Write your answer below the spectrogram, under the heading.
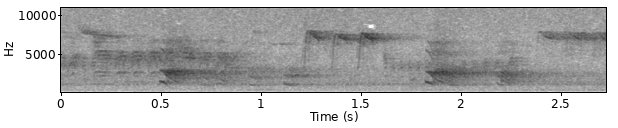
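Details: Grey heron calling at a heronry in the afternoon, close up: two harsh, rasping squawks about a second apart, with high thin whistles of other birds, jackdaws and a blue tit, in the background.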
